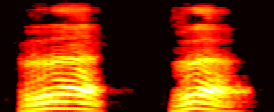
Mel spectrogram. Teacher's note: इस कारण इसे र को कंपनज या लुटित व्यंजन कहते हैं। क्योंकि हमारी जो जीवा है वो लुढ़कती हुई प्रतीत होती है और उसके अंदर एक कंपन उत्पन्न होता है · जब भी हम र का उच्चारण करते हैं तो हमारे मुंह के अंदर एक कंपन उत्पन्न होता है , इस कारण इसे र को कंपनजात या लुंठित व्यंजन कहते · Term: कंपनजात व्यंजन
